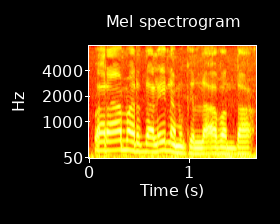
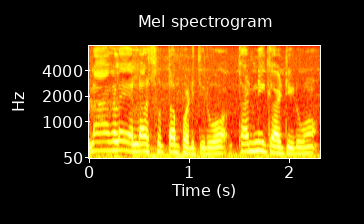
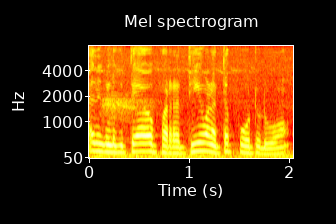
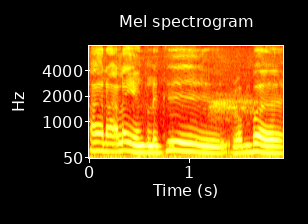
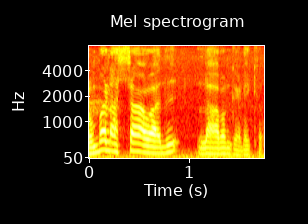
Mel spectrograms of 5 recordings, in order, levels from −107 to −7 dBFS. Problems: constant background noise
